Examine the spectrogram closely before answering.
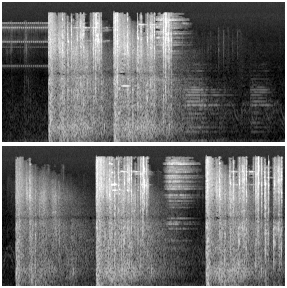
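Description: A rifle fires loud, booming shots that ring out and fade.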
